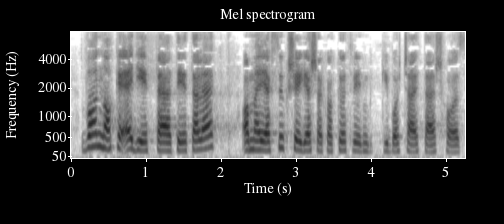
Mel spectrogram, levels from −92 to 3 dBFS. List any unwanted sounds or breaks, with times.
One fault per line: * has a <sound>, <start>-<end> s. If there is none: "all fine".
all fine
